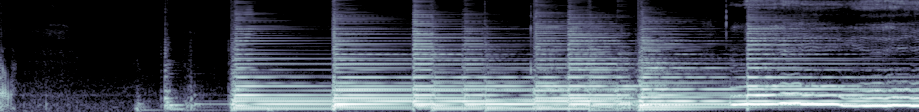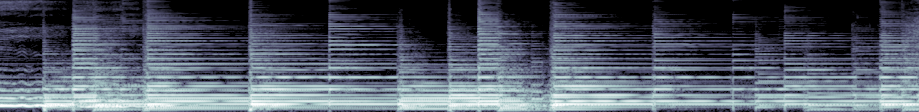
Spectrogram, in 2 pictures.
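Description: Acoustic guitar starts about two seconds in, strumming sustained chords as a song's intro, played live. A woman's voice sings over it for a few seconds in the middle.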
